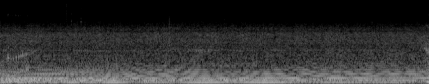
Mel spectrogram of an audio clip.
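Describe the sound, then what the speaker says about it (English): A propeller airplane flies nearby in Microsoft Flight Simulator 2024 around Zurich, Switzerland, its engine a steady, loud drone with dense harmonic hum holding constant throughout. "No, there's an actual plane over there."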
